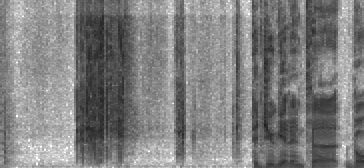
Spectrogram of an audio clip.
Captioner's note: cards snapping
